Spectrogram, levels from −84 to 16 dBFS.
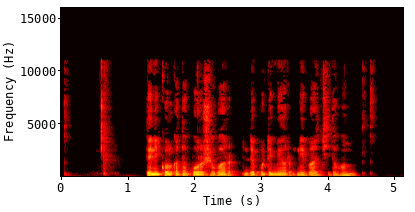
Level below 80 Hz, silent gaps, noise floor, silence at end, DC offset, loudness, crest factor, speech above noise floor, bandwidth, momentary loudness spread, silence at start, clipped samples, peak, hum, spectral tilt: -44 dBFS; none; -66 dBFS; 0.5 s; under 0.1%; -24 LUFS; 20 dB; 43 dB; 11.5 kHz; 19 LU; 0.05 s; under 0.1%; -6 dBFS; none; -6.5 dB/octave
